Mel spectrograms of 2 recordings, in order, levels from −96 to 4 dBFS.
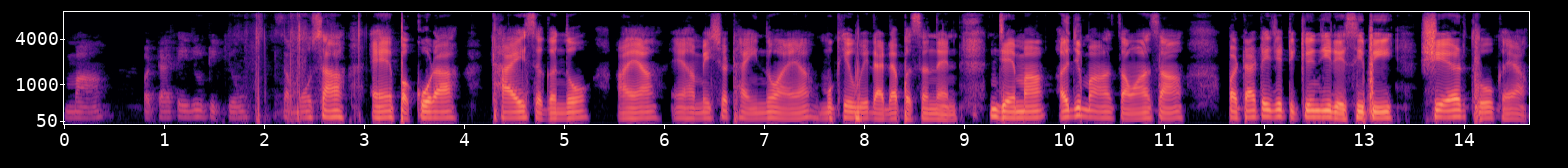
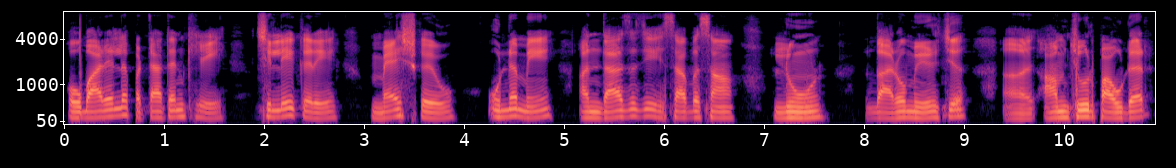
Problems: none marked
